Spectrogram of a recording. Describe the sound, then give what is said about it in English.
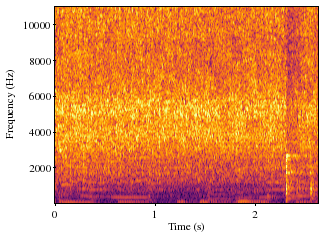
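A little splash of white cooking wine sizzles in a hot pan with a steady, bright hiss throughout, low rumbling underneath and a couple of sharp utensil clicks near the end. “Just a little splash of white cooking wine.”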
